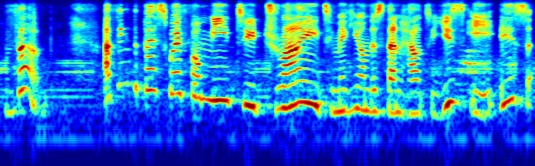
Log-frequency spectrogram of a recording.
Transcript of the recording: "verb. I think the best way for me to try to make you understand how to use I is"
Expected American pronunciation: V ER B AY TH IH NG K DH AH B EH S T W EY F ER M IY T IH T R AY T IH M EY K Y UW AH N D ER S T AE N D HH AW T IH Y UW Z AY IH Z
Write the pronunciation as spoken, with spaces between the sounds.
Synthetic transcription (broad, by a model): V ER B AY TH IH NG K DH AH B EH S T W EY F ER M IY T IH T R AY T IH M EY K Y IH AH N D ER S T AE N D HH AW T IH Y UW Z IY IH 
